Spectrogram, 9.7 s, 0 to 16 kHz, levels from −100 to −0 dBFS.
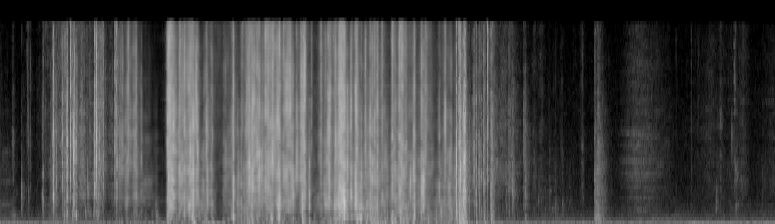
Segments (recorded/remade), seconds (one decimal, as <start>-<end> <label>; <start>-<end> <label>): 0.0-1.5 recorded; 1.5-5.7 remade; 5.7-9.7 recorded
